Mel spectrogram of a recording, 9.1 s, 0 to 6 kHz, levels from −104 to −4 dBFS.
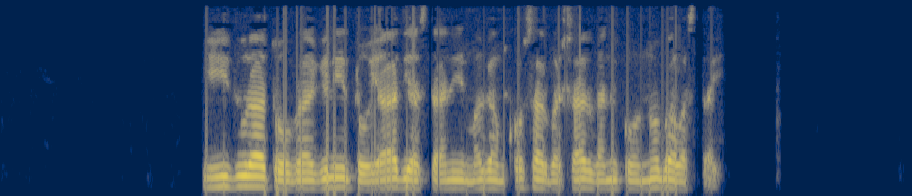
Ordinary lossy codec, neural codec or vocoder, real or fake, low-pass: MP3, 48 kbps; none; real; 5.4 kHz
